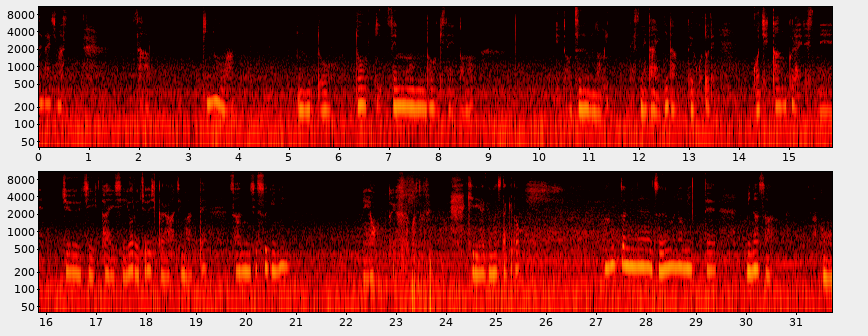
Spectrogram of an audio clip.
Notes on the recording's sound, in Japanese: 久しぶりのベランダ配信。風が気持ち良いですね。ベランダこそこそ配信。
